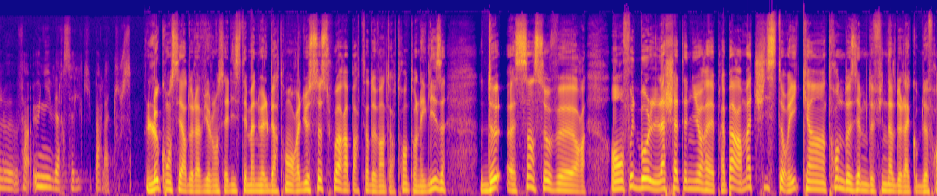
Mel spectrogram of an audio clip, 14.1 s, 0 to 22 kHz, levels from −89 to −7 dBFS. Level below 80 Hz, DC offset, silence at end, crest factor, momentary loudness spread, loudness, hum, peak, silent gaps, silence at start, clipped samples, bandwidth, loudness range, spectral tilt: -46 dBFS; under 0.1%; 0 s; 16 dB; 15 LU; -15 LUFS; none; 0 dBFS; none; 0 s; under 0.1%; 18 kHz; 3 LU; -3.5 dB/octave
